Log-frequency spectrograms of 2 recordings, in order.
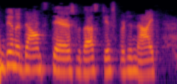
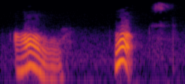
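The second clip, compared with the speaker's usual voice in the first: disappointed, let-down tone. Liz, reacting to mr. hewlett naming his business: disappointed. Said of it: "You sound disappointed".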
